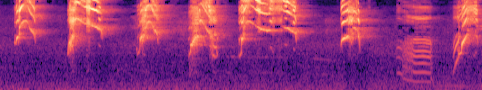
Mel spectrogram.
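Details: A female monkey cries out when everyone leaves her alone. Her sharp, very high shrieks come roughly once a second, each a short falling squeal, with one lower buzzy, ringing note near the end.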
